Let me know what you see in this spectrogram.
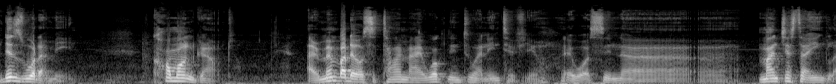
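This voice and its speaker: A man with a Ghanaian accent and fairly low pitch, very wide pitch swings, big swings in loudness and a moderate pace. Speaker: career coach. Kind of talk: tutorial. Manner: conversational.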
